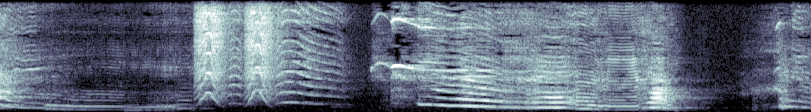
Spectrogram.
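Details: Pet dog Otis 'talking' to ask for a new toy, giving long squeaky whines that slide and waver in pitch, with a short break in the middle before another stretched, warbling moan.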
